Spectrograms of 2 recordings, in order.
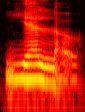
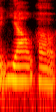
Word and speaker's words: yellow: Oman orange yellow brown note the spelling of yellow it's yellow y-e-l-l plus o w yellow you don't say yell oh it's yellow Brown Orange ouch couch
